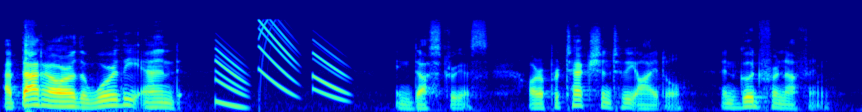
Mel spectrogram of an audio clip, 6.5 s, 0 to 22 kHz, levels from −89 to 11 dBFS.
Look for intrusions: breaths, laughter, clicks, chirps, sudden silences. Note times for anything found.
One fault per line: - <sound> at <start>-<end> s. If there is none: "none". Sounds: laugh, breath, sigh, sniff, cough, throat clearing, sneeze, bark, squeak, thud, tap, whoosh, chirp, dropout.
- chirp at 1.6-2.7 s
